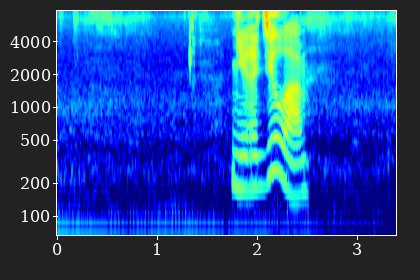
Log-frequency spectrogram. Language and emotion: Russian, neutral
